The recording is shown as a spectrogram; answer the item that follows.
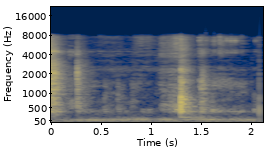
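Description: Hollow dried calabash gourds knocked lightly against a tabletop as they are set down: a sharp knock at the start, then a couple of softer ones.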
